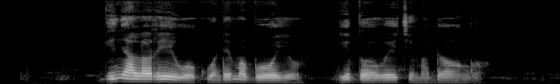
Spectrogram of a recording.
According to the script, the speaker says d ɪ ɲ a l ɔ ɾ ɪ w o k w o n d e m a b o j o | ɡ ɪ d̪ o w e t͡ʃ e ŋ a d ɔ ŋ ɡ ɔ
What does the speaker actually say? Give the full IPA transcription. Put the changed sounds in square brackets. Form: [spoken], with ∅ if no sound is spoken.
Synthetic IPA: [ɡ] ɪ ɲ a l ɔ ɾ ɪ w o k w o n d e m a b o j o | ɡ ɪ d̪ [ɔ] w e t͡ʃ e [m] a d ɔ ŋ ɡ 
